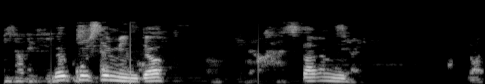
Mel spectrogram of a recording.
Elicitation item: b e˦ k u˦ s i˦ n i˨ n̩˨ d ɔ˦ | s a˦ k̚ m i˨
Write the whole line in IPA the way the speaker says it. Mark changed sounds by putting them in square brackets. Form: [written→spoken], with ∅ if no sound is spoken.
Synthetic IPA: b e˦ k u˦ s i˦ [n→m] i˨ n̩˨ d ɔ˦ | s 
